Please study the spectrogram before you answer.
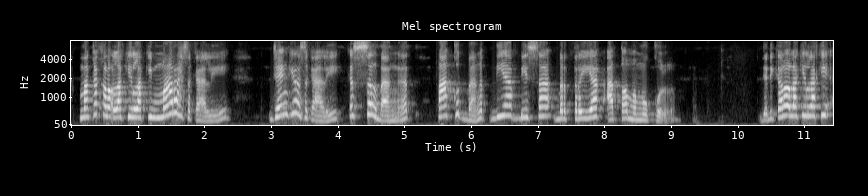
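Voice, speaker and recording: A middle-aged woman with an Indonesian accent, speaking to a women's study group about marriage in a lively way and acting out short dialogues. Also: a little high. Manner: animated, acts out short dialogues.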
